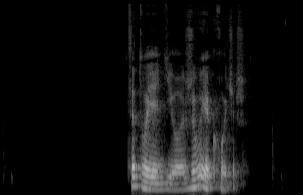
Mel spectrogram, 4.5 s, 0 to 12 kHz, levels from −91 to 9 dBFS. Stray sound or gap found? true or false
false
